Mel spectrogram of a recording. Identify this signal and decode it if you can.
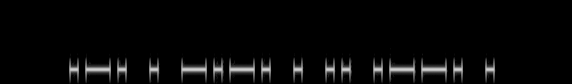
Morse code, heard as a keyed tone, about 15 wpm, 700 Hz. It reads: RECEIPE
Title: Sentences from Top 1200 Words - New Word Drill Alt - 15wpm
